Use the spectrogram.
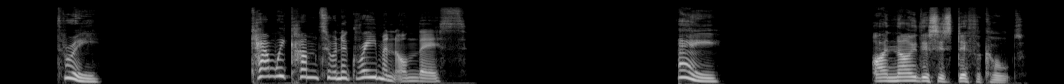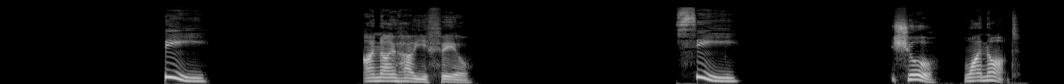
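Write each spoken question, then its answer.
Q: Can we come to an agreement on this?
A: C: Sure, why not?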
